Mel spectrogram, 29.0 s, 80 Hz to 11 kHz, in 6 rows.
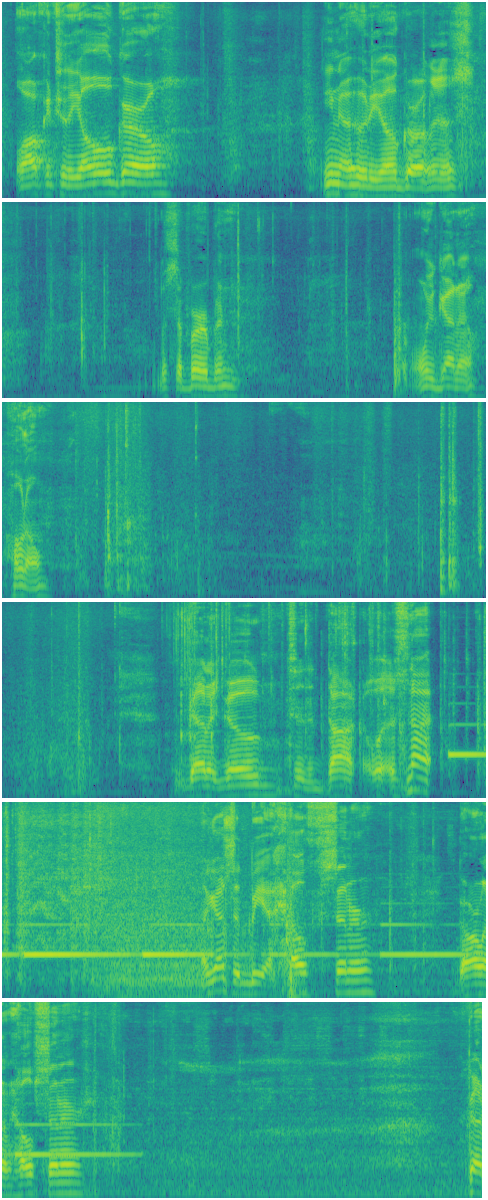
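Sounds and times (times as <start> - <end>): rustling and handling noise: 7.2 - 19.6
faint car cabin noise: 17.8 - 29.0
electronic dashboard beep: 19.0 - 27.8.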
